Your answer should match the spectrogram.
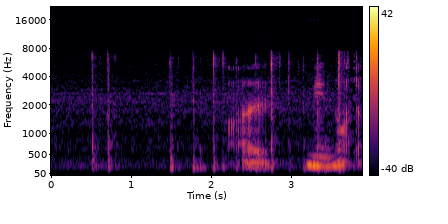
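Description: Typing on a computer keyboard while a Google Forms description is written, a series of crisp isolated key clicks at an uneven pace, with someone speaking briefly over the later taps.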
